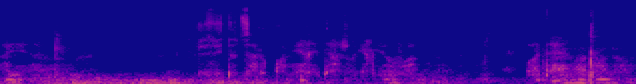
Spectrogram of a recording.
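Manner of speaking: soft unvoiced whisper throughout; library whisper. Real, not acted. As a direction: keep it hushed, exploring in the dark. Whispering while exploring the house.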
